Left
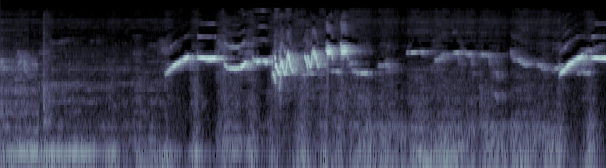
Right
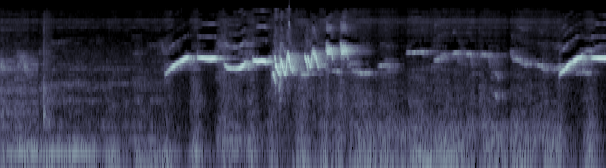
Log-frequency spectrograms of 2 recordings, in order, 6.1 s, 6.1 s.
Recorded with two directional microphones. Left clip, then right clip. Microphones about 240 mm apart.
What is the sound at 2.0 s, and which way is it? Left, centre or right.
Alarm, centre.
